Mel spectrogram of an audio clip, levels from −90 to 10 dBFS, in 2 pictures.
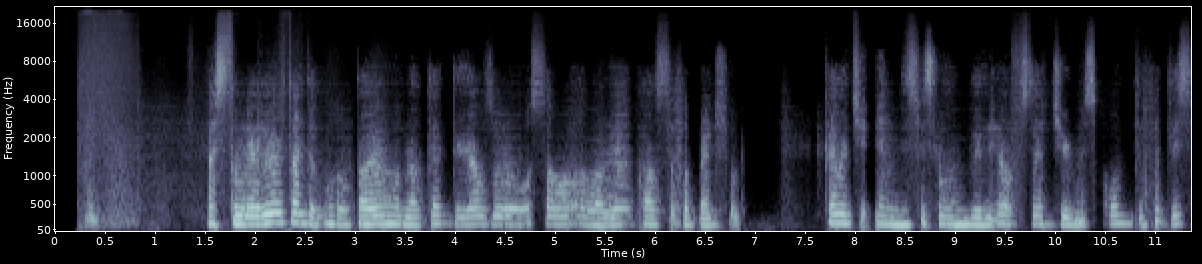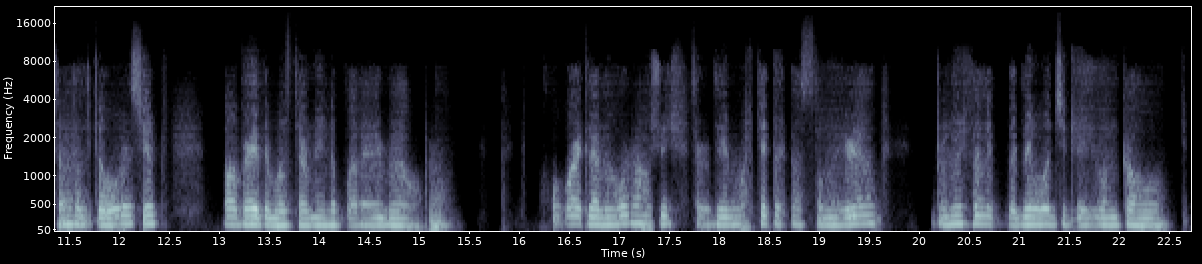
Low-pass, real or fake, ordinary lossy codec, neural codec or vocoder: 19.8 kHz; fake; none; codec, 44.1 kHz, 0.9 kbps, DAC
